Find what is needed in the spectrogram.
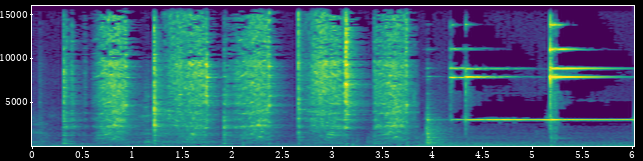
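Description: A steel knife scraped in about seven quick strokes along a sharpening steel. A small brass hand bell then rings: a faint first ring, then a louder strike about a second later that rings on and slowly fades.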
